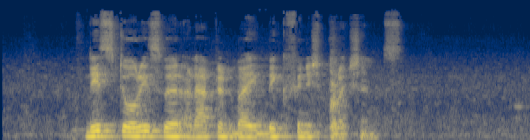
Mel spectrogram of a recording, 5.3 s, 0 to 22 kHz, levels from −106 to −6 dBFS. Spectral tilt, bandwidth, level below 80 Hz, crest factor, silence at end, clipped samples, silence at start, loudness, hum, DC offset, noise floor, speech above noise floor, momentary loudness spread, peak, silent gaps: -7 dB/octave; 15 kHz; -58 dBFS; 18 dB; 1.35 s; under 0.1%; 0.85 s; -23 LUFS; none; under 0.1%; -59 dBFS; 36 dB; 14 LU; -8 dBFS; none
